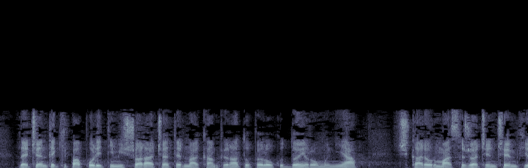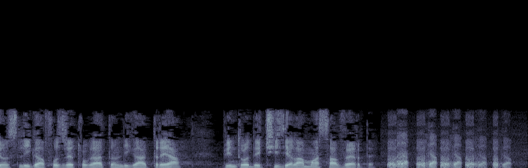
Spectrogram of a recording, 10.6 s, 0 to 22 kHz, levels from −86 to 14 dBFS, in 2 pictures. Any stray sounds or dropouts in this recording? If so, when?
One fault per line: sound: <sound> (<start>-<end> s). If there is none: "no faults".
sound: laugh (9.2-10.4 s)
